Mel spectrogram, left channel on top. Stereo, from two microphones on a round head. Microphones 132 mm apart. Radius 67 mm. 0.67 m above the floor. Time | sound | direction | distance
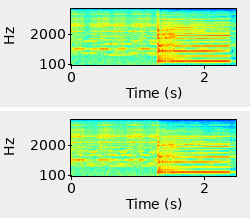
1.3 | a violin | 35° left (ahead or behind) | 0.7 m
